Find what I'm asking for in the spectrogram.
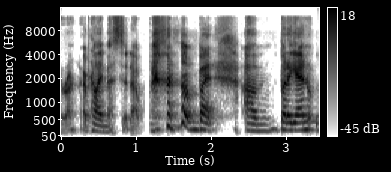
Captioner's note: laughs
